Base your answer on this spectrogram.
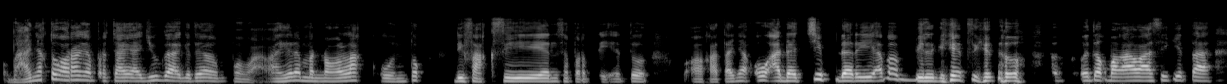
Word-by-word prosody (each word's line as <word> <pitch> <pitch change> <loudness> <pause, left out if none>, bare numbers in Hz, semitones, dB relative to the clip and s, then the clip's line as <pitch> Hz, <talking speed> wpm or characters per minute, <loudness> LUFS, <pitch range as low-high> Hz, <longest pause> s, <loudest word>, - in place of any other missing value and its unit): banyak, 145 - -4
tuh, 235 -4 +1
orang 200 0 +2
yang 185 - -2
percaya 160 -2 -2
juga, 180 -2 -1
gitu, 150 +1 -6
ya. 160 0 0
Pe 145 -2 -12
wa 120 -3 -12
akhirnya 170 +7 -1
menolak 155 +4 -1 0.2
untuk 145 +7 -6 0.3
divaksin, 150 0 +2
seperti 145 -3 -11
itu, 135 -3 -3 0.4
eee, - - -8
katanya, 140 - -3
oh, 190 - +3
ada 165 0 +3
chip 230 +8 0
dari 170 0 +5
apa, 235 +8 -1
Bill 160 -7 +4
Gates, 195 +7 +2
gitu, 170 0 +2 0.6
untuk 180 +1 +2
mengawasi 175 +2 +4
kita. 180 -4 0
165 Hz, 140 wpm, -22 LUFS, 150-185 Hz, 0.6 s, dari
